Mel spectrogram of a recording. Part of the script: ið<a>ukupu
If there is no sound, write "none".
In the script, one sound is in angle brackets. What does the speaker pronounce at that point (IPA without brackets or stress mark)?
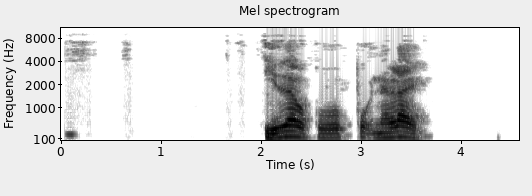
a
